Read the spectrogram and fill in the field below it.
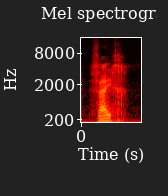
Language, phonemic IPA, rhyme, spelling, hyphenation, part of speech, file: Dutch, /vɛi̯x/, -ɛi̯x, vijg, vijg, noun, Nl-vijg.ogg
- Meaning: 1. a fig tree; any plant of genus Ficus 2. Ficus carica or fig tree, which yields the edible fruit commonly known as fig 3. the edible fruit of the fig tree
